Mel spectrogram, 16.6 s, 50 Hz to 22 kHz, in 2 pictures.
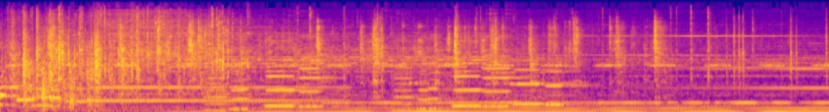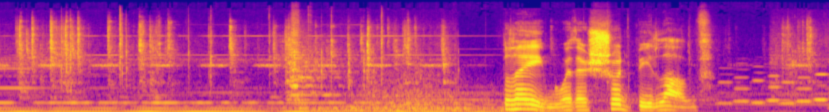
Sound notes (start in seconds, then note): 1.0 rocks clattering; 3.3 dramatic music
